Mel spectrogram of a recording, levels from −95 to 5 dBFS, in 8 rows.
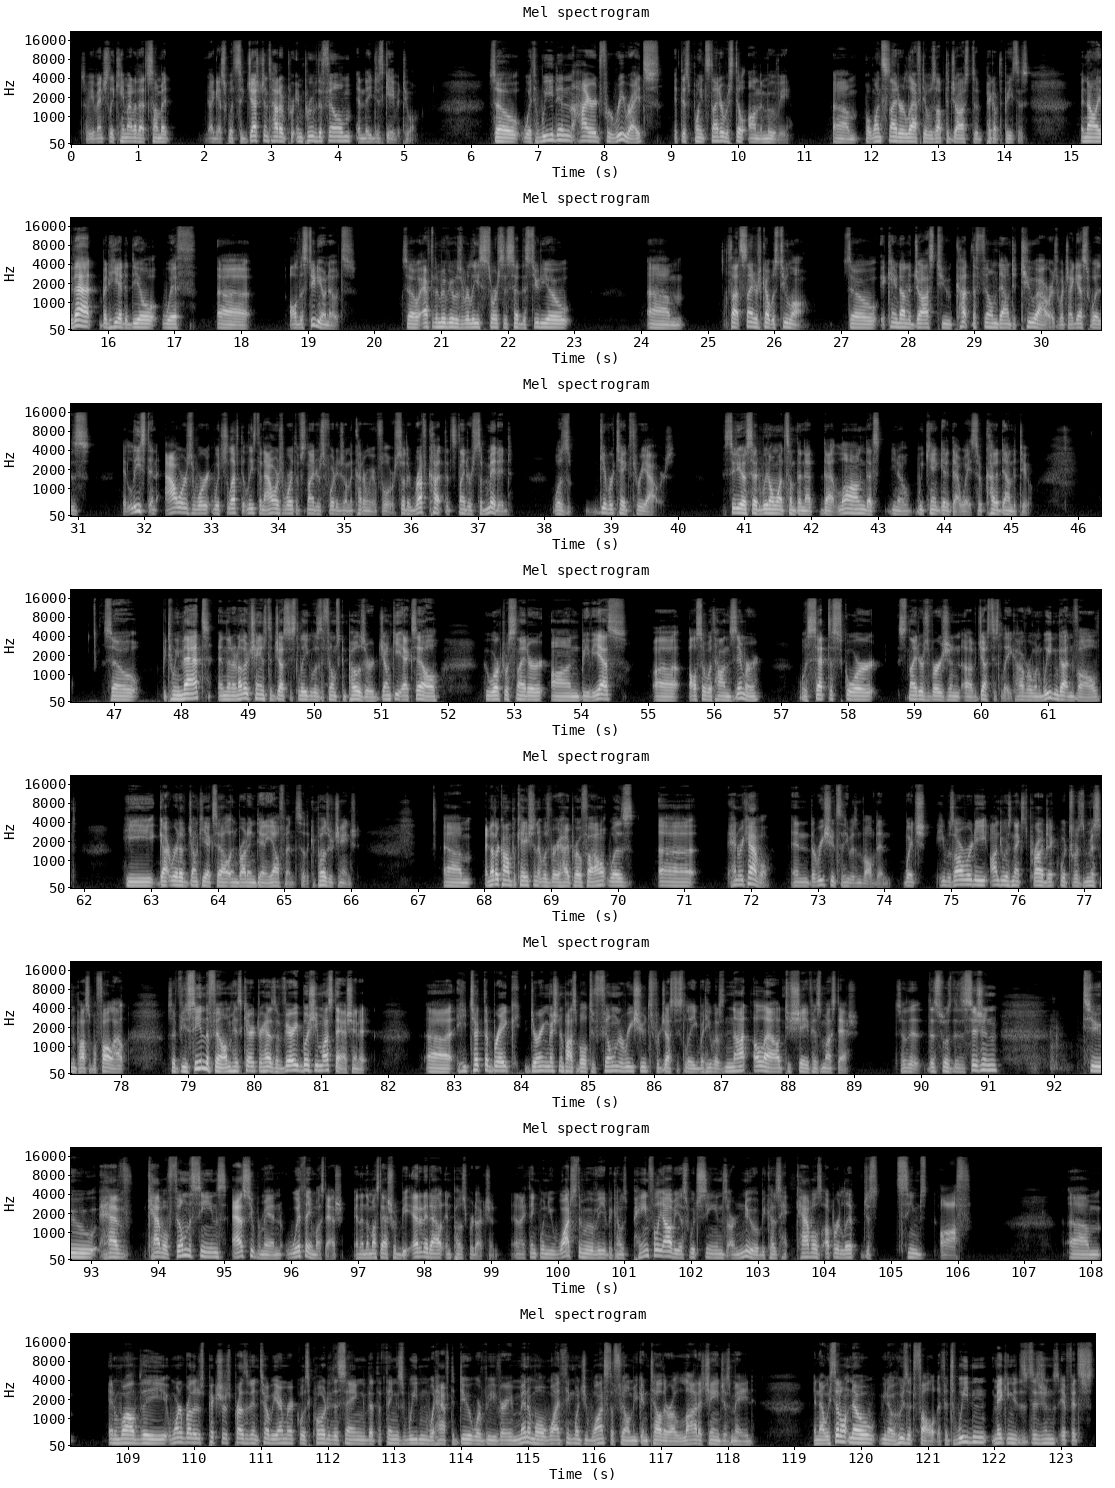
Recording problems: uneven, jittery; strongly; from 7 s to 1:56

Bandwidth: 15.5 kHz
